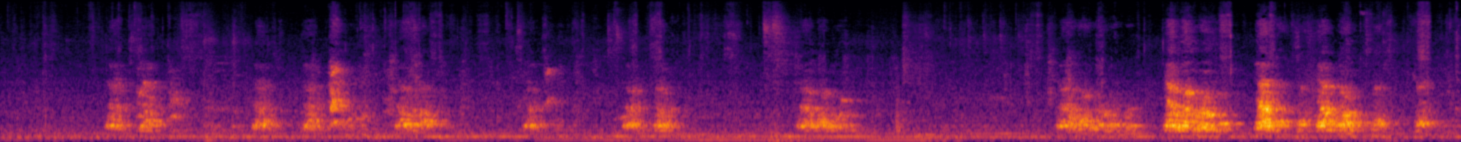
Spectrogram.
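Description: A dog sniffs close by.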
